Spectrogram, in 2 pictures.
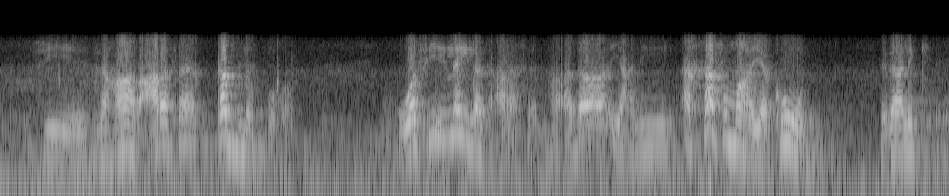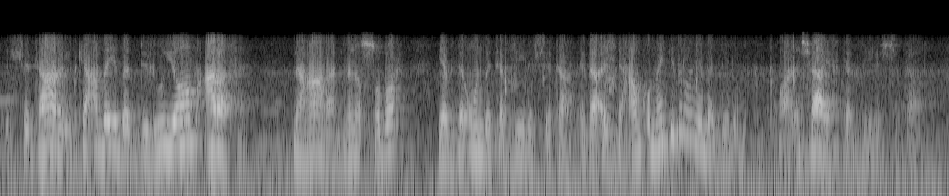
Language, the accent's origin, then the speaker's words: Arabic; Iraq; أنا أذكر أول سنة اللي إحنا من العراق رحنا للحج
